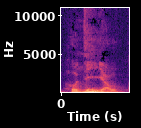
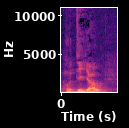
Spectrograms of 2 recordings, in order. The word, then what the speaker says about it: hodiaŭ: Alors, attention aussi à l'accent tonique. Hodiaŭ. – Hodiaŭ. – Voilà, il faut accentuer le di. Hodiaŭ.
